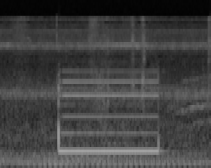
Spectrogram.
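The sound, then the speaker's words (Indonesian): A phone call's ringing tone sounds once, a steady electronic tone lasting about a second, clear and fairly loud over a low, continuous background rumble; the call goes unanswered. “wah oh, cuma berdering guys ah wah dianya sibuk guys”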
